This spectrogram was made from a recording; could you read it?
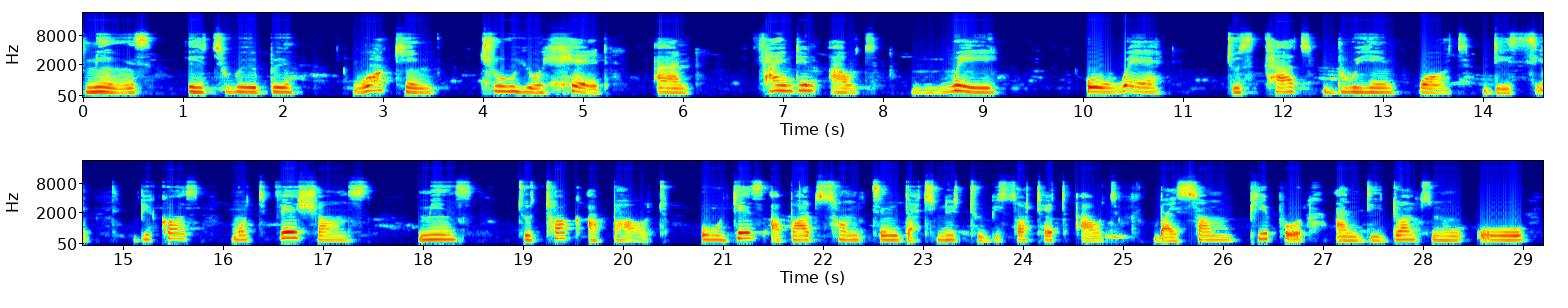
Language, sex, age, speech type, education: Hausa, female, 30-45, spontaneous, tertiary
